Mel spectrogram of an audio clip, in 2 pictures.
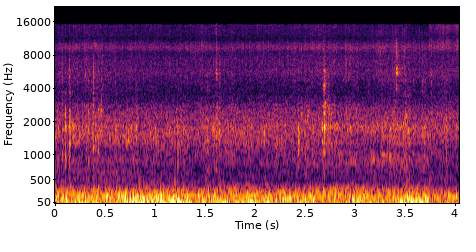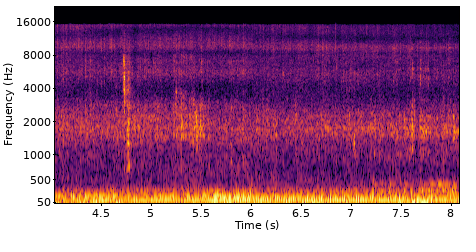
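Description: Engine of the asphalt conveyor machine running steadily. Its low hum settles into a steadier, stronger tone a little before four seconds in. A few scattered light clicks sound over it.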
